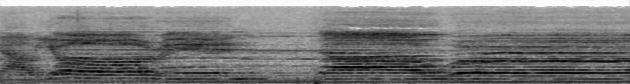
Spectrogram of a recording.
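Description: Singing with a steady sustained backing: a sung phrase slides up and down in pitch over the first second and a half, then long held notes from about three seconds in to the end.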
